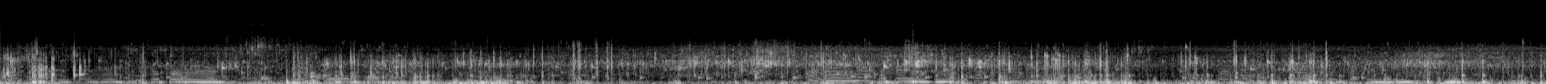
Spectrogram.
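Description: Muffled splashing and bubbling water around a swimmer, picked up by a camera in its waterproof housing on a snorkel mask, with irregular knocks and crackles and a low rumble.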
